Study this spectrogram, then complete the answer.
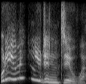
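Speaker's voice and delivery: ramped-up, very loud, high-pitched outburst. Giving an example of up-regulating a reaction to a bad test, brought right up. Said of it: "we can bring it right up there".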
